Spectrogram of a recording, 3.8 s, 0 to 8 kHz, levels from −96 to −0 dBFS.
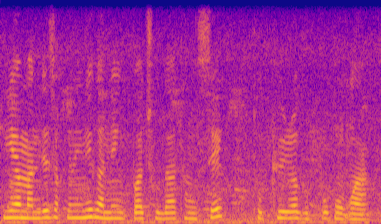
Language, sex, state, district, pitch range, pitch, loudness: Garo, female, Meghalaya, West Garo Hills, 210-240 Hz, 225 Hz, -17 LUFS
